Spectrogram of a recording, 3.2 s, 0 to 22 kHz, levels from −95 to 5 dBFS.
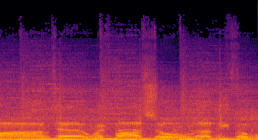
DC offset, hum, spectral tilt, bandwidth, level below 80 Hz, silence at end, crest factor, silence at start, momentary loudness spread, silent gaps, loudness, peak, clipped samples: under 0.1%; none; -6 dB/octave; 14.5 kHz; -26 dBFS; 0 s; 14 dB; 0 s; 3 LU; none; -16 LUFS; -2 dBFS; under 0.1%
